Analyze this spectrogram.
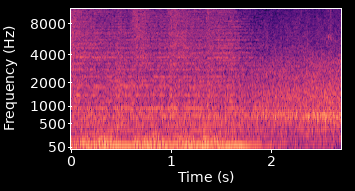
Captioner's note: crowd Noises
